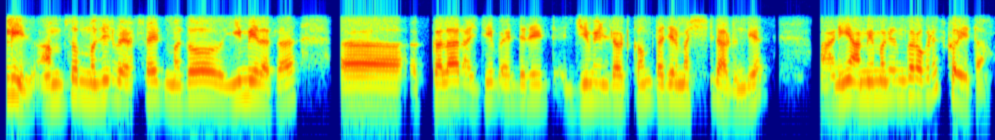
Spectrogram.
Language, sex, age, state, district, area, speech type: Goan Konkani, male, 45-60, Goa, Ponda, rural, conversation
